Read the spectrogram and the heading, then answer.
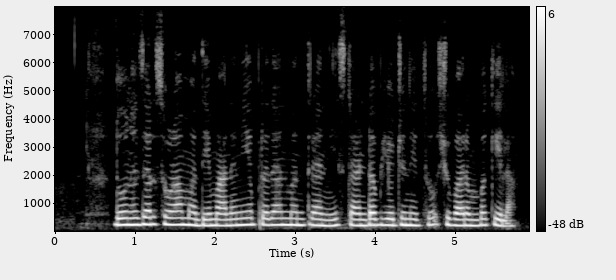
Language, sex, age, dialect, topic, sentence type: Marathi, female, 18-24, Southern Konkan, banking, statement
